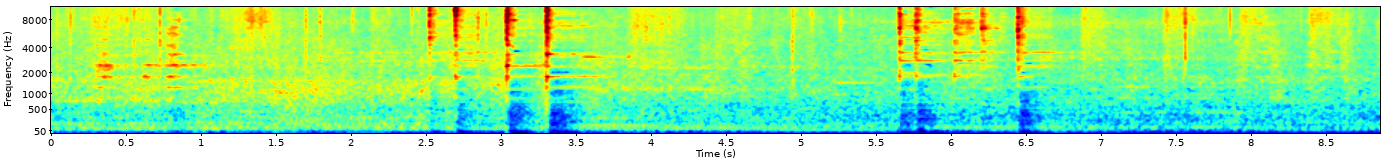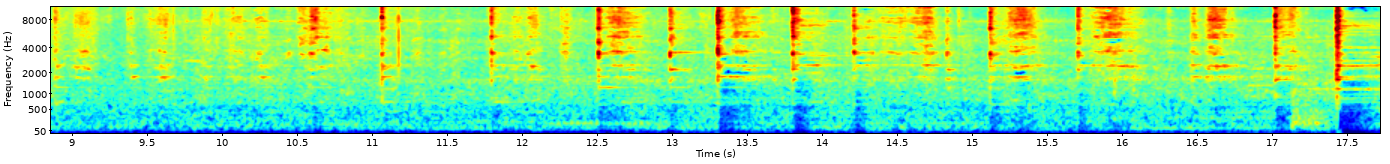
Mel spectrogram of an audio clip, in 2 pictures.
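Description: Food sizzles on a hot griddle.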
